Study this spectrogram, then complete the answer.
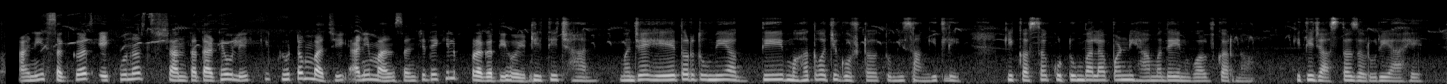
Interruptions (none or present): none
